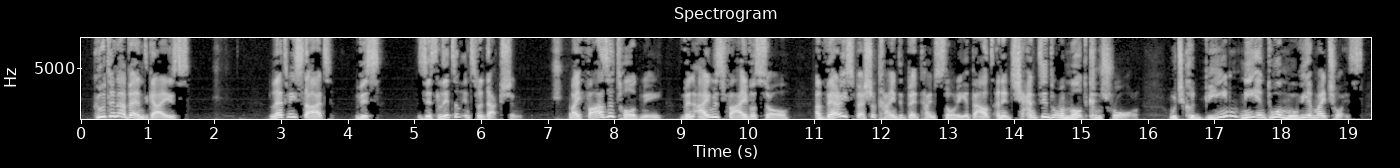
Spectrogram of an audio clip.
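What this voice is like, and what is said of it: Put-on German accent. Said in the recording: “I am going to read it with a German accent.”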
